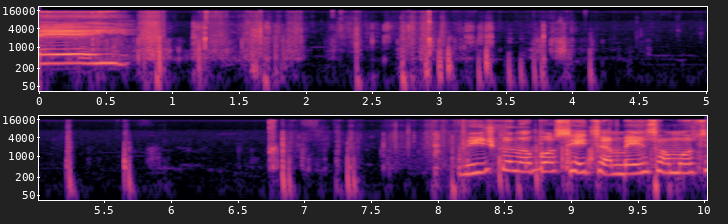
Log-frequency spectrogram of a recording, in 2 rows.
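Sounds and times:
fingertips tapping touchscreen: 0.8s - 6.0s, 6.7s - 9.8s.

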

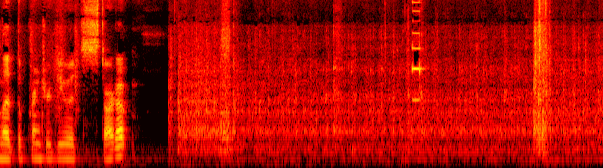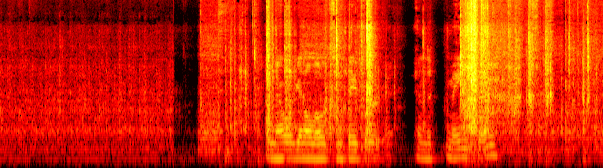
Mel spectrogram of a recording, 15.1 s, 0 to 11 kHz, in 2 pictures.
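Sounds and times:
printer mechanism whirring: 2.1s - 12.5s, 13.2s - 15.0s.

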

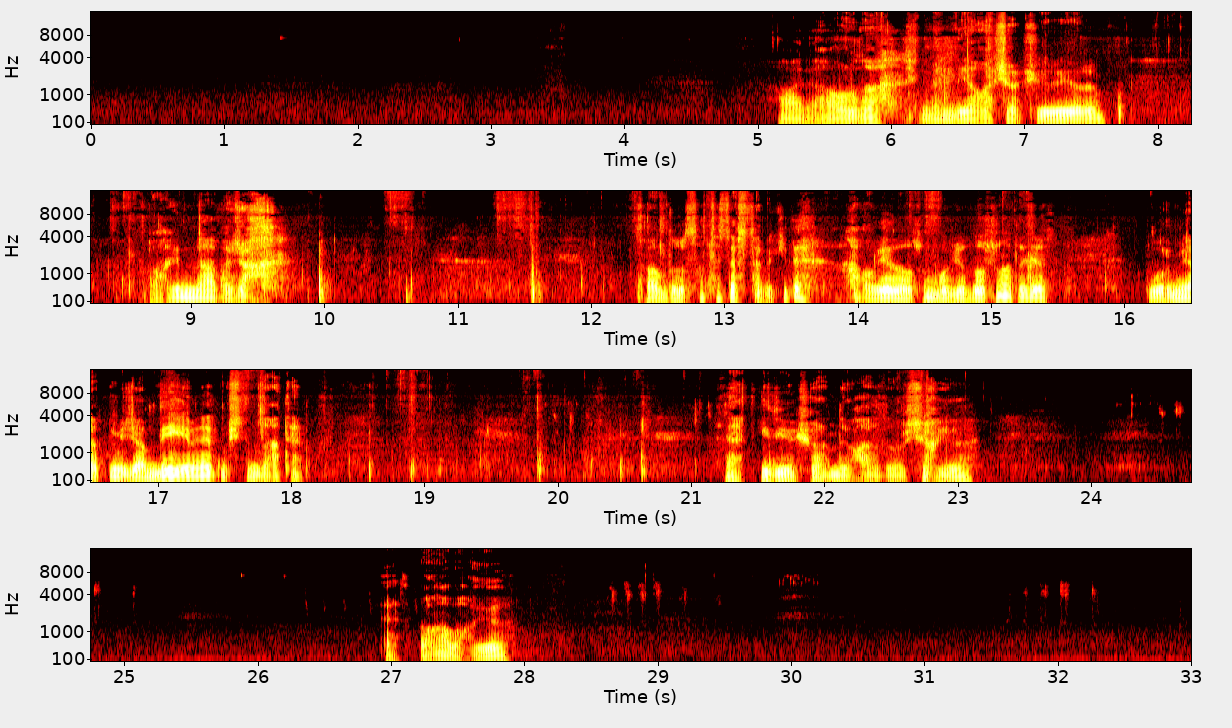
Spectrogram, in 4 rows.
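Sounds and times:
footsteps on stony ground: 5.0s - 23.2s.

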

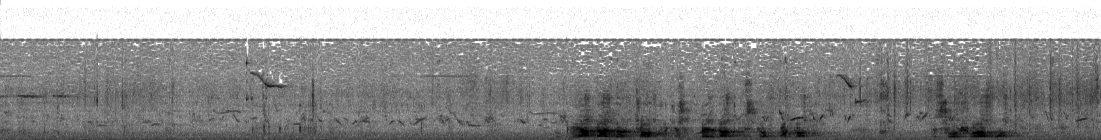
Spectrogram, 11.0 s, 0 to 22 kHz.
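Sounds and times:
horse hoofbeats in soft dirt: 0.0s - 6.2s, 7.3s - 11.0s
steady low rumble: 0.0s - 11.0s.

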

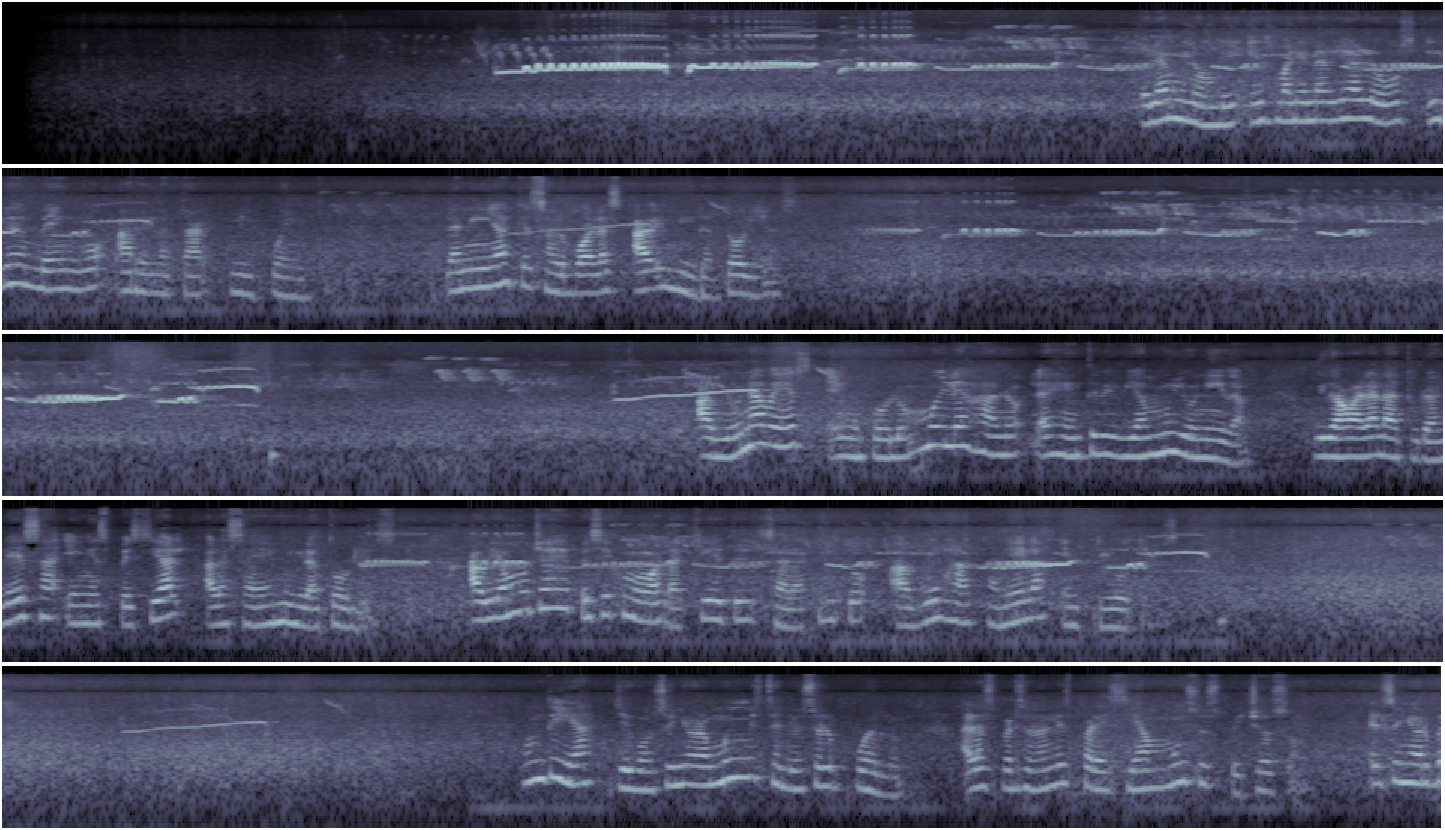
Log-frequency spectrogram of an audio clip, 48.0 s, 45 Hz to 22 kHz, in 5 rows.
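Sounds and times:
faint outdoor background: 0.2s - 48.0s
birds singing: 2.3s - 26.1s, 29.9s - 37.0s, 37.7s - 41.0s
trilling animal calls: 3.2s - 8.6s, 15.3s - 21.2s, 23.2s - 24.4s, 31.2s - 37.0s, 39.2s - 40.4s.

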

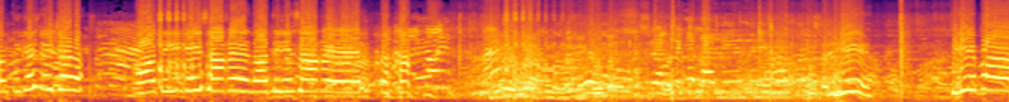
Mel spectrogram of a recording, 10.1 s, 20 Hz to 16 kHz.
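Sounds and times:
group of voices talking and calling: 0.0s - 9.6s.

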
